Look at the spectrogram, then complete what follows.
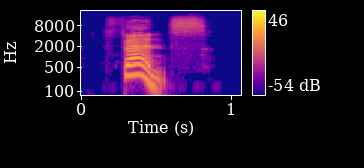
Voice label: "FENCE", English; 3000 words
